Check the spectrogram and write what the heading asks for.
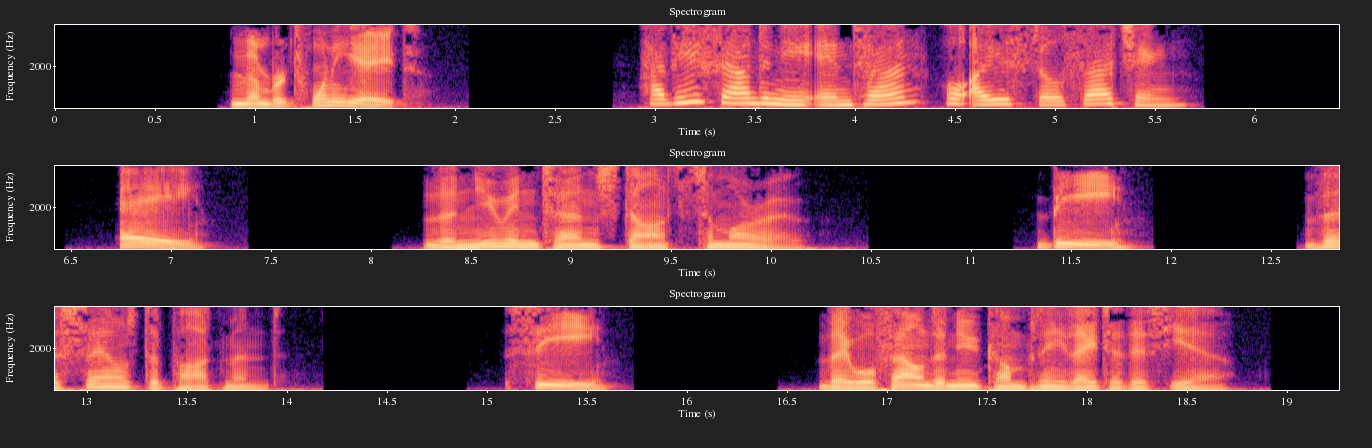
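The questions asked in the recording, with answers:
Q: Have you found a new intern, or are you still searching?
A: A: The new intern starts tomorrow.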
